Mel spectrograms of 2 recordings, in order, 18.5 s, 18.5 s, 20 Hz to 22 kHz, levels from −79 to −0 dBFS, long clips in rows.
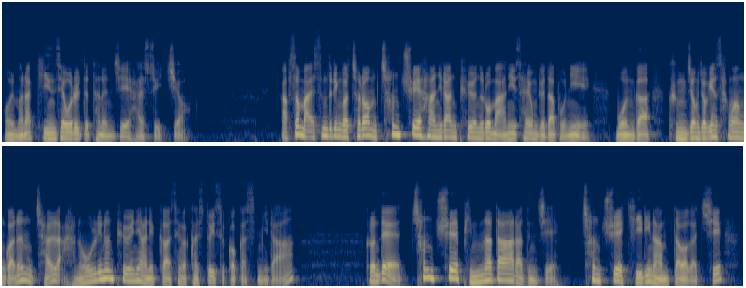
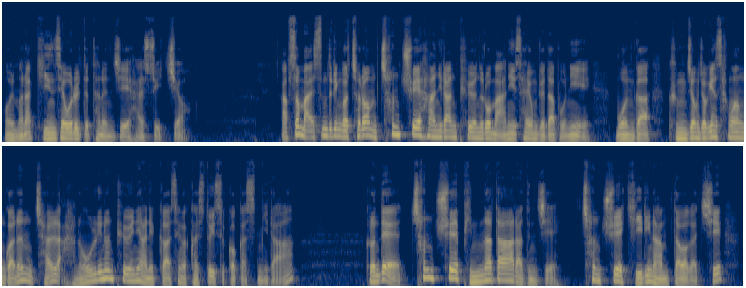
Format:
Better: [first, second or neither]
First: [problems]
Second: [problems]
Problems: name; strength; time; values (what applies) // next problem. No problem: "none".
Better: second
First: muffled; slightly; fading above 2 kHz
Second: none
